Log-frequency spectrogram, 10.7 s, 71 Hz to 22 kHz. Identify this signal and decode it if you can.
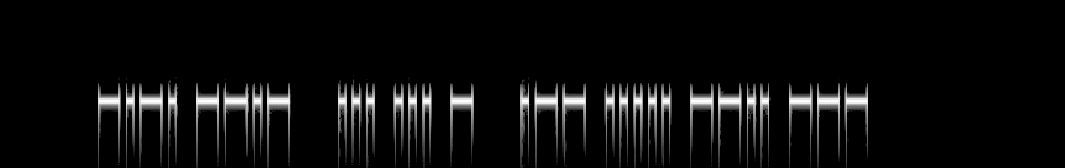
Morse code, heard as a keyed tone, about 17 wpm, 700 Hz. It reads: CQ SST W5ZO
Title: K1USN SST QSO Practice - 17wpm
